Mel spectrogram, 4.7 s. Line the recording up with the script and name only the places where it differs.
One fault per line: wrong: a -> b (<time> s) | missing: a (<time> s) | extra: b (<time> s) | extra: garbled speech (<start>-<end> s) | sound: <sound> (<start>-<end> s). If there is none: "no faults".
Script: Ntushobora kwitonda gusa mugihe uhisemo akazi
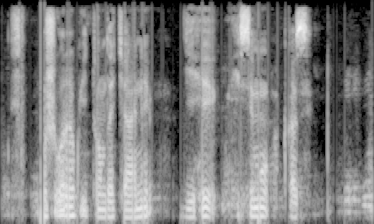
sound: dropout (0.5-0.6 s)
wrong: gusa -> cyane (1.5 s)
